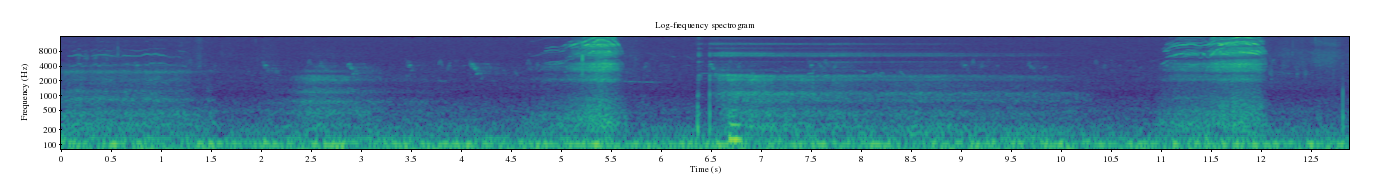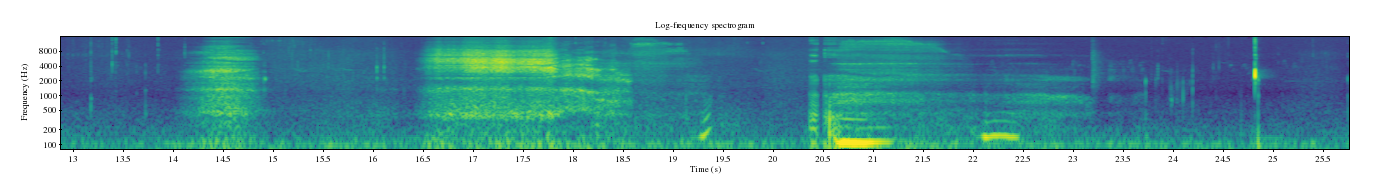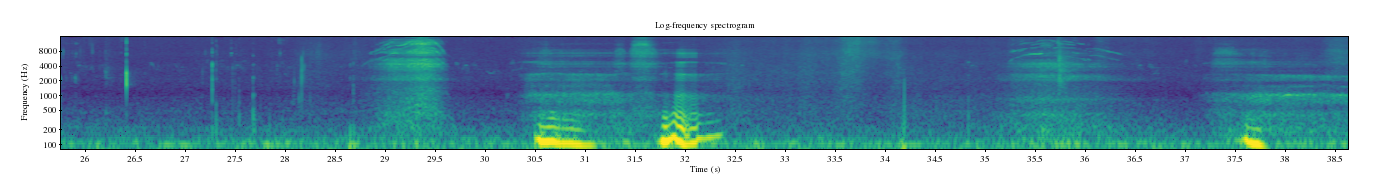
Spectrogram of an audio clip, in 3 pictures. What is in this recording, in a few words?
sleepy saturday wake up sfx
